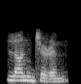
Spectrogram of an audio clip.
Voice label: "longeron", Indian

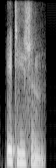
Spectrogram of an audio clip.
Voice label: "Etesian", Indian

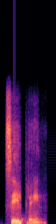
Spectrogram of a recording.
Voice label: "sailplane", Indian

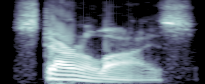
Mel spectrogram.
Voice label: "sterilize", American

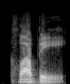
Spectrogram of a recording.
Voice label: "clubby", American

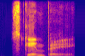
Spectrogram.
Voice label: "skimpy", British

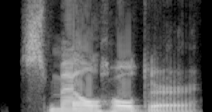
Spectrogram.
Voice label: "smallholder", American

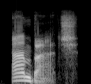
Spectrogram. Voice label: "ambatch", British

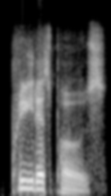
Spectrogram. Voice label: "predispose", American

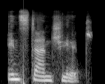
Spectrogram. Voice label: "instantiate", Indian

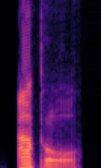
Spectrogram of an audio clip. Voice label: "apple", British

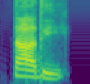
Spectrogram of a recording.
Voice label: "tardy", Indian

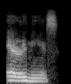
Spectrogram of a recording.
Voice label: "Erinys", Indian

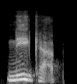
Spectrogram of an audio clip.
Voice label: "kneecap", Indian

